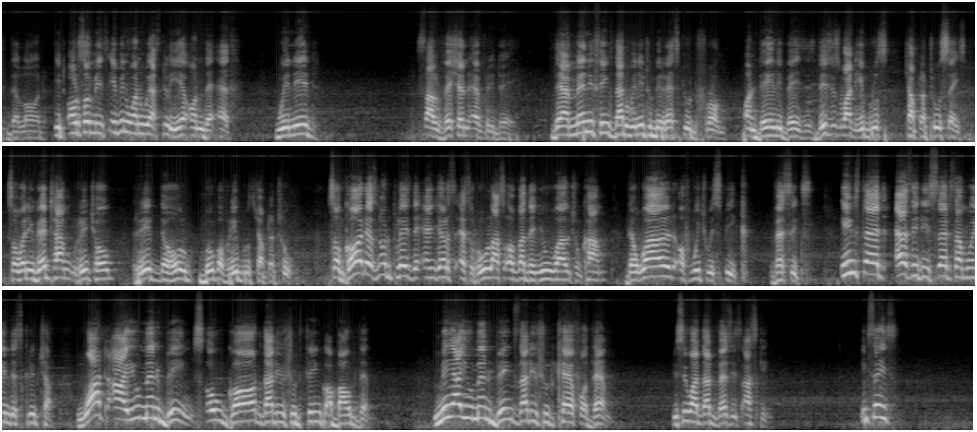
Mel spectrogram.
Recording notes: preached at Jesus the Saviour Church, 185 Bobs Way, Eersterivier, Cape Town on 12 November 2023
